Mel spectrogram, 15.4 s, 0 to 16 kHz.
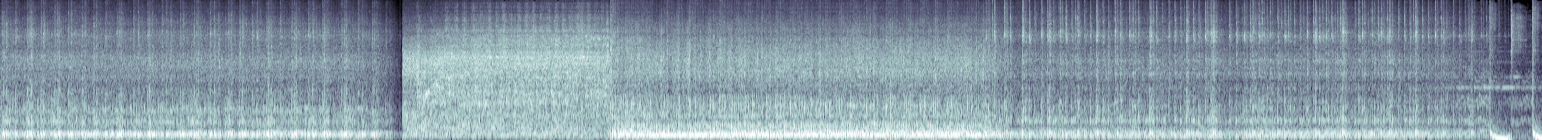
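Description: Twin-turbocharged Proline 481X V8 in a drag-race Camaro running. The sound changes abruptly about four seconds in, with a loud hiss for about two seconds, before the engine note returns.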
